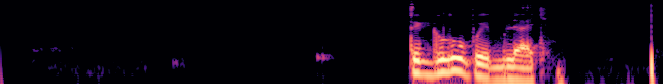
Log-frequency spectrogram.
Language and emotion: Russian, angry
